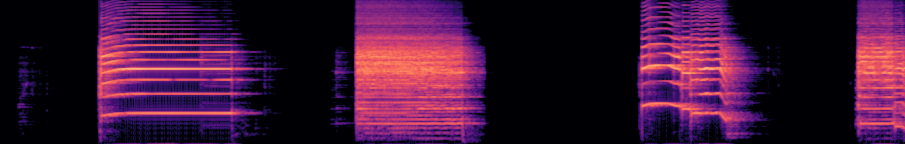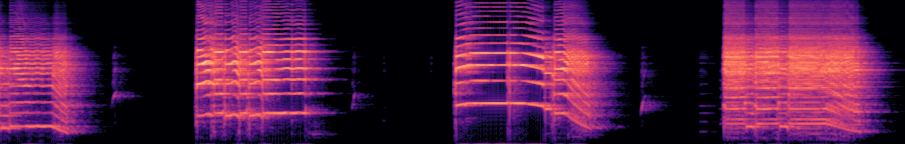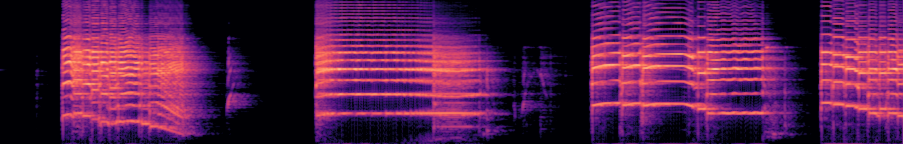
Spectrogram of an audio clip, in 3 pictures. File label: isolated lead guitar track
